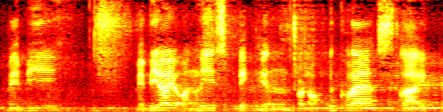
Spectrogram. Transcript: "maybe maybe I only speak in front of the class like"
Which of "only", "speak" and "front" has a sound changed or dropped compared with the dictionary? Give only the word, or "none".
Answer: front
